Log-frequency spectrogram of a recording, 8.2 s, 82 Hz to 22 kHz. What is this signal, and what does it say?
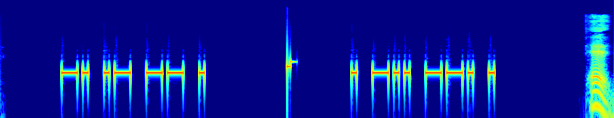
Morse code, heard as a keyed tone, about 17 wpm, 700 Hz. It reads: NAME EDGE
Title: Sets of 3 Words - New Word Drill - 17wpm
